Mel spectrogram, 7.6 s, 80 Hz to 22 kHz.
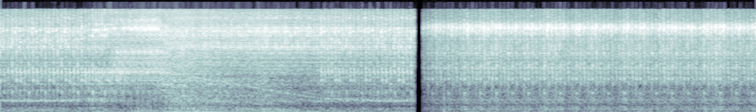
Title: Nissan Urvan Estate E25 Injection Timing FB P7 problem (knocking sounds)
